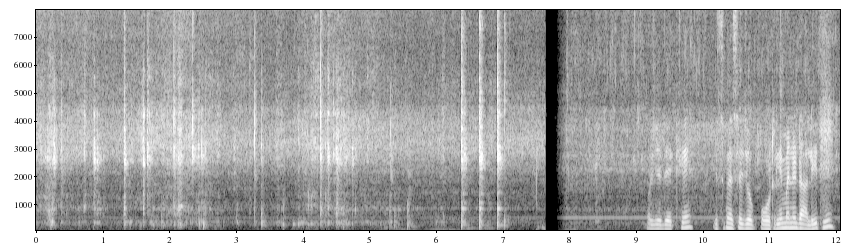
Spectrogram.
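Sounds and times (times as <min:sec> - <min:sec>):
metal spoon scraping pot: 0:00.0 - 0:07.1
meat frying and bubbling: 0:00.0 - 0:12.0.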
